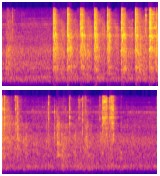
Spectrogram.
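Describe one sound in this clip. A hydraulic breaker hammers rapidly on rock.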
